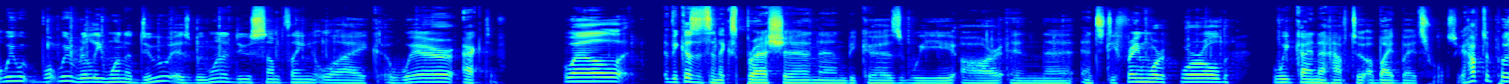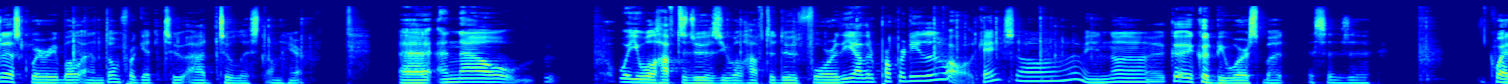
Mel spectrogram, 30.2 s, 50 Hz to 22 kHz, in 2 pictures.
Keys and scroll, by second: 2.2 Return, 9.9 ctrl+BackSpace, 13.2 ctrl+BackSpace, 17.7 ctrl+s, 23.0 Return, 25.7 ctrl+s.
